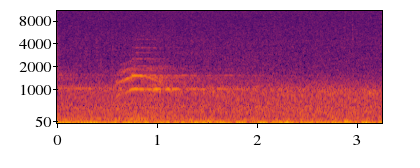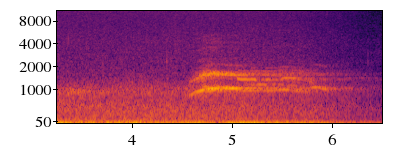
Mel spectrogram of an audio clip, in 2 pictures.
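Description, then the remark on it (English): A cat meows twice, a short mid-pitched meow followed a few seconds later by a longer, drawn-out one, both heard over a steady hissing background noise. “And and the cat when it's like doing this like it's like mm, so nice.”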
